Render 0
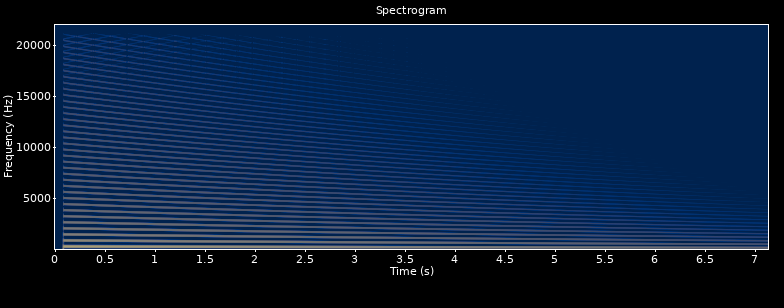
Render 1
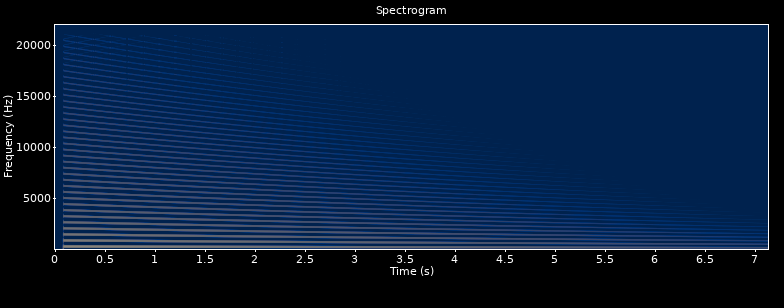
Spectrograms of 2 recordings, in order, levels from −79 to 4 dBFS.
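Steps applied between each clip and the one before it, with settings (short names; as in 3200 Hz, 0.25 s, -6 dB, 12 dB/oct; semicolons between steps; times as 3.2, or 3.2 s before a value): low shelf 400 Hz -9.5 dB; gain -4 dB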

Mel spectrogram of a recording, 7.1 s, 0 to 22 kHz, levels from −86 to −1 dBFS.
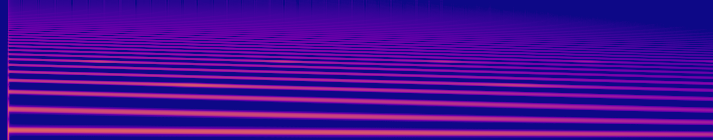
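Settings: compressor 6:1, threshold -43 dBFS, peak gain reduction 11.5 dB; small resonant body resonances 1800/3600 Hz, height 10 dB, ringing for 35 ms; gain +8.5 dB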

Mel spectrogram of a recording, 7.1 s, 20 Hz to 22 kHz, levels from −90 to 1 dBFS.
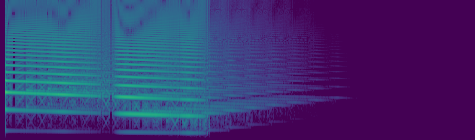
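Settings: bit-crush 5-bit; high-pass sweep 1500 Hz -> 180 Hz, 1.29–4.49; frequency-shifting echo 0.319 s, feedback 63%, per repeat +78 Hz, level -15 dB; gain +6 dB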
